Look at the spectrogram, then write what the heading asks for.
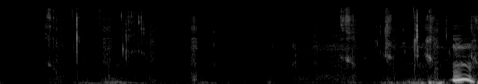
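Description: Crunching and chewing of a home-grown terrace chili pepper during a chili tasting: many irregular crisp bites and chews, fairly faint, with a short vocal sound near the end.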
